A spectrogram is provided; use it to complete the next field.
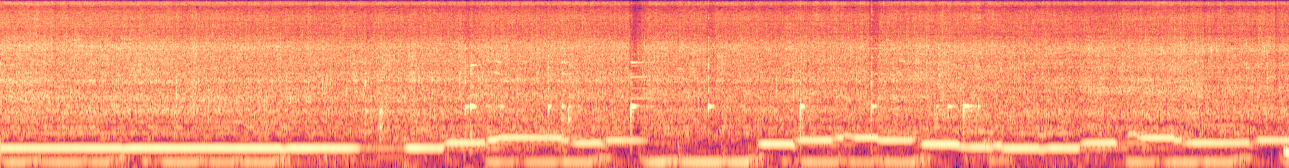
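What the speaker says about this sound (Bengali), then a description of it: "এতে তোমার আদা লঙ্কা জিরে জিরে গরম মশলা সব কষাবে।" Ginger, chili, cumin and garam masala frying in a pan for a fish curry, a continuous loud sizzle with a steady hiss and occasional stirring scrapes, close by and without talk.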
